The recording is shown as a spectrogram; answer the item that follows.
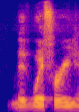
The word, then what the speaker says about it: Midwifery: And it also says in the statute that the midwives themselves are to be regulated by the Board of Midwifery, is the way you pronounce it.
